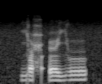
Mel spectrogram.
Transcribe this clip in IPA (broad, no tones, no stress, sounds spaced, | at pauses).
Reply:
j o ħ ʔ ɵ j u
